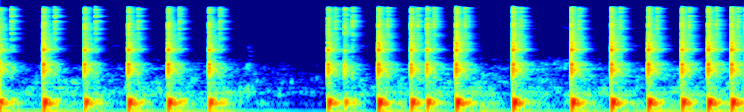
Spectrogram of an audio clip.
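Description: The left button of a working computer mouse clicking sharply, about two to three clicks a second, with a pause of about a second midway. These are the even, crisp clicks of a healthy mouse button, each press registering.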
